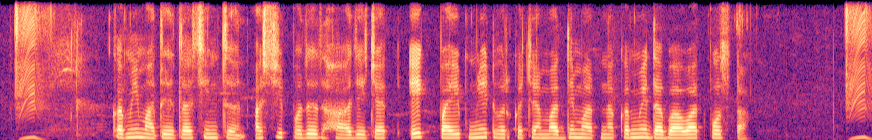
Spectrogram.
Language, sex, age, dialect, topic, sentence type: Marathi, female, 25-30, Southern Konkan, agriculture, statement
